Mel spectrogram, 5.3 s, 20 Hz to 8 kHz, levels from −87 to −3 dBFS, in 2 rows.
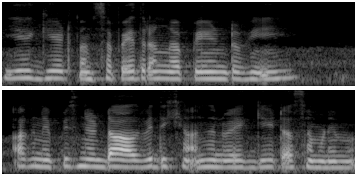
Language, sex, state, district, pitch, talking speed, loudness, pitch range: Garhwali, female, Uttarakhand, Tehri Garhwal, 205 Hz, 205 wpm, -32 LUFS, 195-215 Hz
